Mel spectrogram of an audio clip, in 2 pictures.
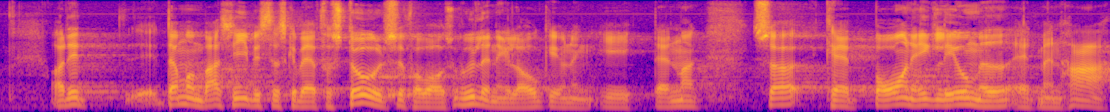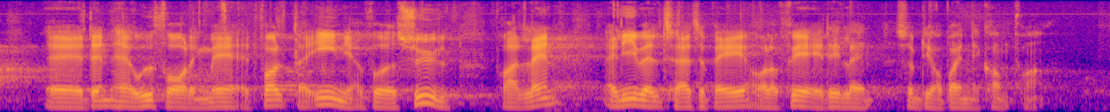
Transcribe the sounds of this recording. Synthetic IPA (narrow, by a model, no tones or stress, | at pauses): ʔɒ̽d̥e̝d̥ɑ̈mɒmænb̥ɑ̈ːsiːʋe̝sd̥ɑ̈sɡ̥æʋæːɐfɒ̽sd̥ɔ̰̽ːl̩səfɒ̽ʋɒːsuð̞ˠlen̰e̝ŋəlɒʊɡ̥iʊ̰ne̝ŋid̥ænmɑ̈ːɡ̥ | sɒ̽kʰæb̥ɒʊɐnəe̝ɡ̥əle̝ːʊəmeð̞ˠæd̥mænɦɑ̈ | d̥enɦeɐ̰uð̞ˠfɒd̥ʁeŋmeæd̥fɒ̽l̰ɡ̥̚d̥ɑ̈ʔe̝̰ːnlihæɐfɔ̽ːð̩ˠæsy̰ːlfʁɑ̈e̝d̥læn̰æliːʋel̰t͡sʰɛːt͡sʰe̝b̥ɛːɪʔɒlɐfe̝ɐ̰əid̥e̝læn̰sɒ̽md̥iɒb̥ʁɛnnikʰɒ̽m̰fʁɑ̈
